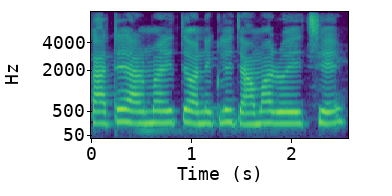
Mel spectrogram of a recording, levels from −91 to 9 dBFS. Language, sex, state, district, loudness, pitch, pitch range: Bengali, female, West Bengal, Alipurduar, -14 LUFS, 250 Hz, 245-260 Hz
